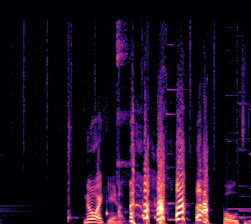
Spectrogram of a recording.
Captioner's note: laughs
